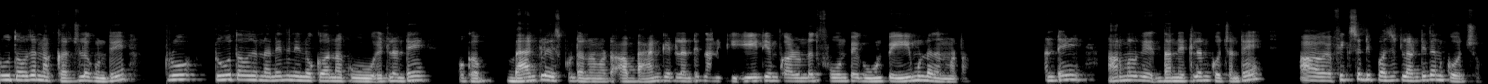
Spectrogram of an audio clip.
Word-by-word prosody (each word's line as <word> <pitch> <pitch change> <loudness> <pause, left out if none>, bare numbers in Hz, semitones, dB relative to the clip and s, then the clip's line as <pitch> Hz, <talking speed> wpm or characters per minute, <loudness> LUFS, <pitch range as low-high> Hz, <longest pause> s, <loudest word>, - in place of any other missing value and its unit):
2,000 205 0 +3
నాకర్చులకుంటే, 160 -1 0 0.5
true 215 +1 +3 0.4
two 205 - +4
థౌసండనేది 200 -2 +1
నేనొక, 175 -2 +2 0.2
నాకు 155 0 -1 0.3
ఎట్లంటే, 160 +4 0 0.5
ఒక 150 -1 -3 0.4
బ్యాంక్‌లో 185 +8 +4
ఎసుకుంటాననమాట. 145 -6 -3
ఆ - - +5
బ్యాంకెట్లంటే 155 +2 -2
దానికి 155 -2 -8 0.2
ఏటీఎం 170 +2 +1
కార్డుండదు, 155 0 -1
ఫోన్‌పే, 155 0 0
గూగుల్‌పే 150 +1 +3
ఏముండదనమాట. 165 -8 +1 0.9
అంటే 180 +3 0 0.5
నార్మల్‌గా 185 +1 0 0.2
దాన్నేట్లనుకోవచ్చంటే 155 +1 0 0.6
ఆహ్, 175 -1 +2
ఫిక్స్డ్ 215 +2 -1
డిపాజిట్ 190 -2 -1
లాంటిదనుకోవచ్చు. 170 -7 -1
170 Hz, 105 wpm, -23 LUFS, 150-190 Hz, 0.9 s, ఆ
